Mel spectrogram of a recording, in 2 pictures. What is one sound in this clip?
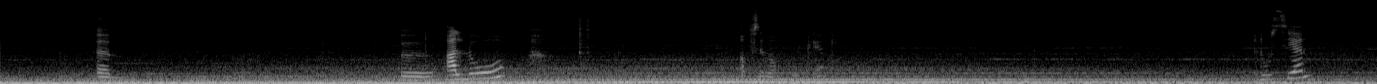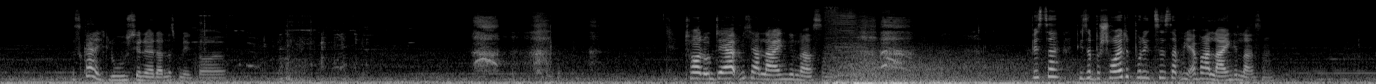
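A young woman whimpers and gasps nearby in distress.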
